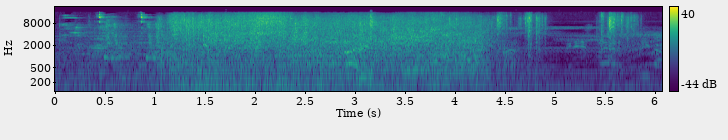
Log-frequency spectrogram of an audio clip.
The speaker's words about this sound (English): So they got a little blast on the bridge there, which blew out some of the side of the ship.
